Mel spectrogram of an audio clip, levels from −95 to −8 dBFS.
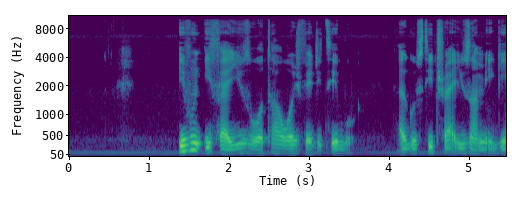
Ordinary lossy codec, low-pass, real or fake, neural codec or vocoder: none; 9.9 kHz; real; none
